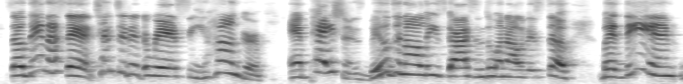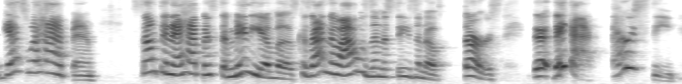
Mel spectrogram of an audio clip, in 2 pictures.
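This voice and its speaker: This minister's live-streamed sermon is fervent and preacherly, and she responds aloud to viewers' comments while teaching. Her voice sits high with a sharp tone, very animated, moving at a normal speed.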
